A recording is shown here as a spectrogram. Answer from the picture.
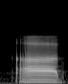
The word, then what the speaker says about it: Barth: the TH is not pronounced as we would, and it's so easy to try and swap it out for an F because it just rolls right off the tongue, but it's pronounced Bart, as in like Bart Simpson.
